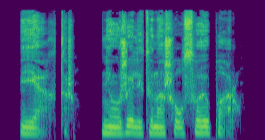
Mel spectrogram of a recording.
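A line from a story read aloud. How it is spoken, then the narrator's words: Warm breathy exhale. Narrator (Russian): выдохнул он, внезапно одаривая непривычной теплотой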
